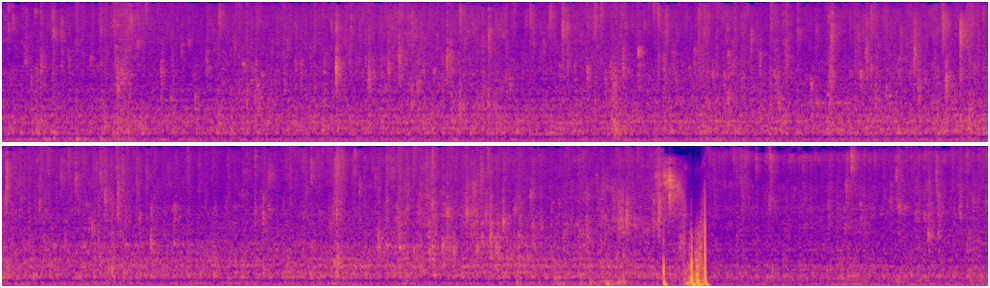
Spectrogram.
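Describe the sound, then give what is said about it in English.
Very hot water runs from a tap for a shower in a steady, dense splashing hiss with no one speaking; near the end a brief sharp knock briefly interrupts the flow, which then continues evenly. “I don't know why, but like water that's like really hot feels like really nice.”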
